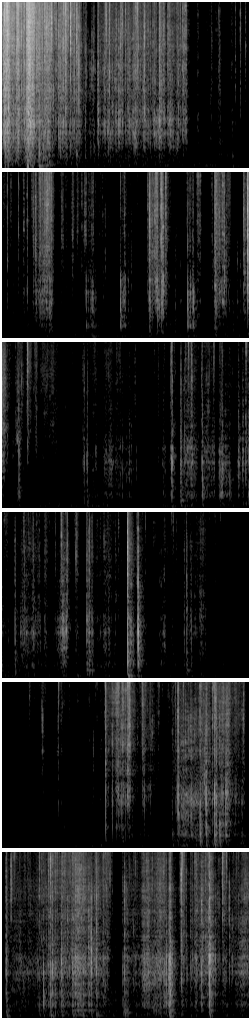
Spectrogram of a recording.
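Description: Crinkling and tearing of a foil-lined Oreo cookie package being ripped open, loud and dense for the first few seconds. Then sparse sharp clicks and crackles with quiet gaps, and near the end dense crackling and squishing as clear slime is kneaded with the cookies.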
